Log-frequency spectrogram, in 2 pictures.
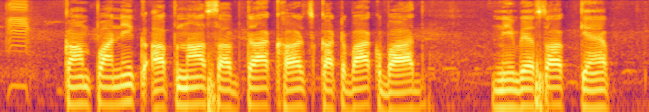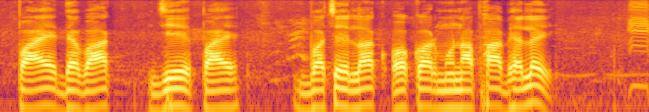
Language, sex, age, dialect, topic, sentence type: Maithili, male, 46-50, Bajjika, banking, statement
